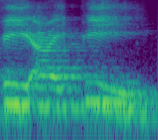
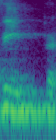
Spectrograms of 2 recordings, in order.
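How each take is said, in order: First: Each letter is said separately. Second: The letters are run together as one word. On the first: The speaker calls it right. "So always separate the letters" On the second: The speaker calls it wrong. "We never say ASAP or V I P"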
